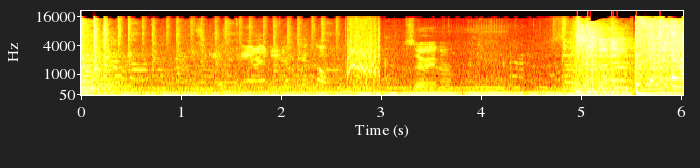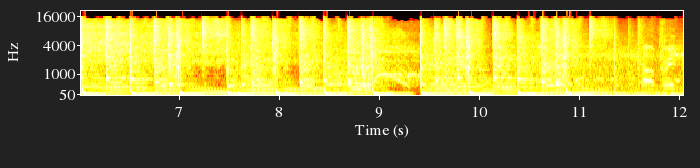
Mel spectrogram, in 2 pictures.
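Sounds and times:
electronic background music: 0:00.0 - 0:03.0, 0:04.8 - 0:12.0
car engine idling: 0:00.0 - 0:12.0.

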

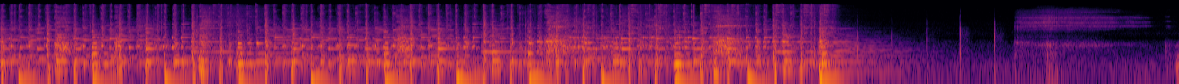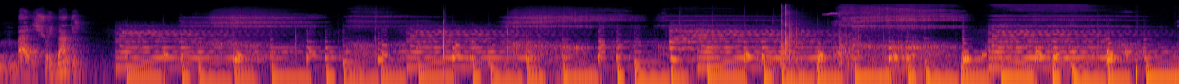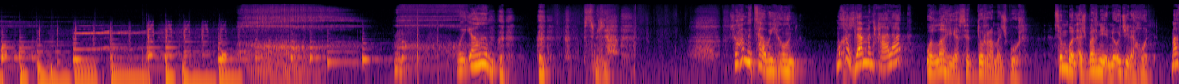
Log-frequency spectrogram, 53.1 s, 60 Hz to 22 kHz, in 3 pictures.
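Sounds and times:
person snoring: 0:00.6 - 0:03.5, 0:15.2 - 0:17.8, 0:20.5 - 0:24.0, 0:25.2 - 0:28.2, 0:30.1 - 0:36.2, 0:38.9 - 0:43.7.

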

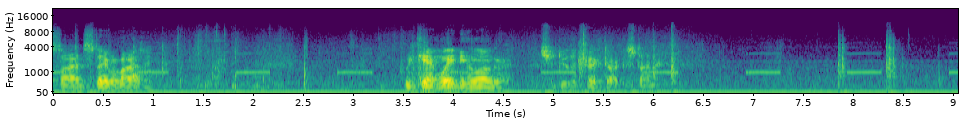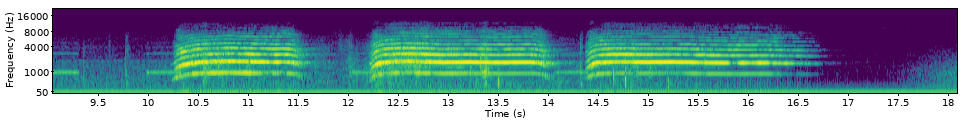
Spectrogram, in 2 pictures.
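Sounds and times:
woman screaming: 0:10.2 - 0:16.8.

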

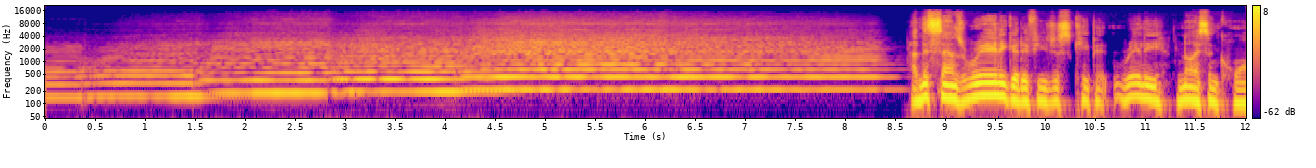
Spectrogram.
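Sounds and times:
muted cellos playing slow chords: 0:00.0 - 0:08.6.

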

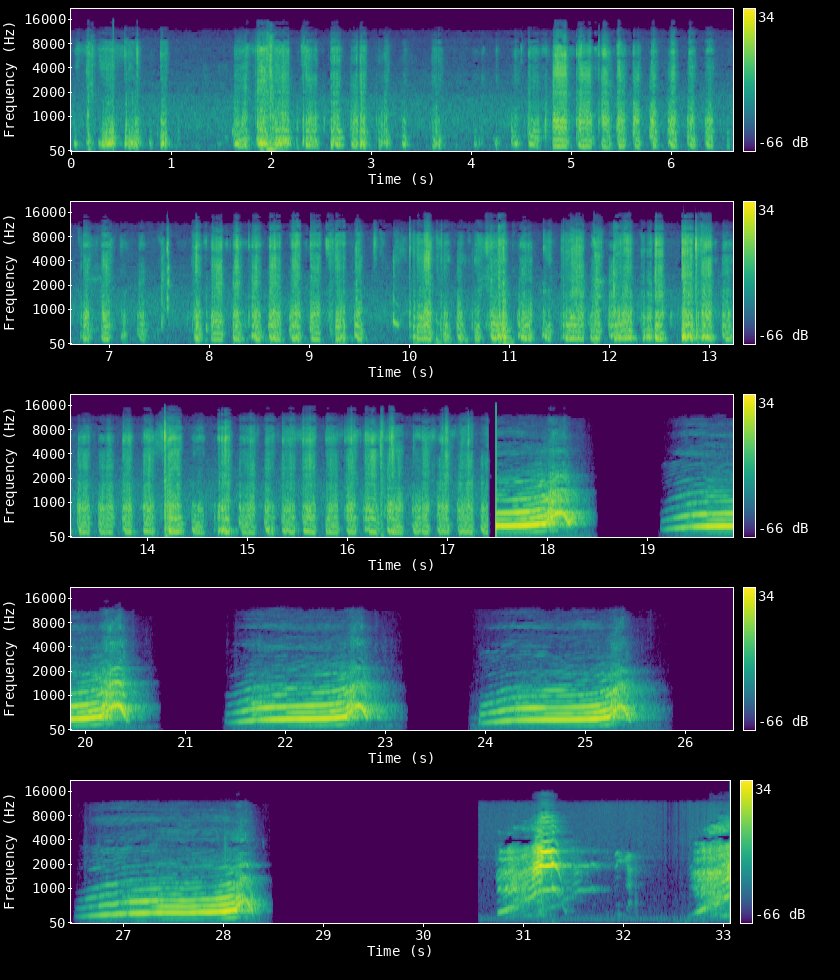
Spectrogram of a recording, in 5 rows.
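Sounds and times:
hyena whooping: 0:01.6 - 0:17.4.

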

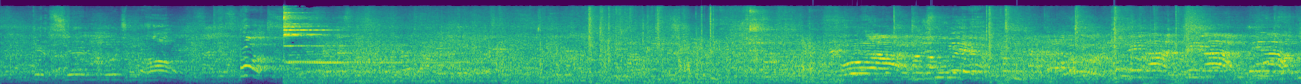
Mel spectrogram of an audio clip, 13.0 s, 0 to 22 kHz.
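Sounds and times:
crowd of voices: 0:00.0 - 0:13.0
boxing ring bell: 0:02.8 - 0:06.7.

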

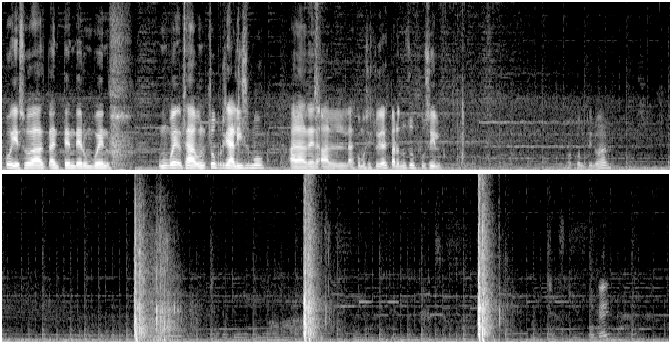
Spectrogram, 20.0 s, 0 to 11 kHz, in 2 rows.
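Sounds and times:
pistol gunshots: 0:12.0 - 0:13.0, 0:14.5 - 0:15.1, 0:17.2 - 0:17.7.

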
